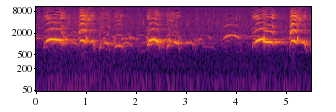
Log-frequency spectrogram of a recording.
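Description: An African fish eagle gives loud, ringing, yelping calls in three close bursts of rapid repeated notes, clear, with only a faint low background hum and no talking.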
